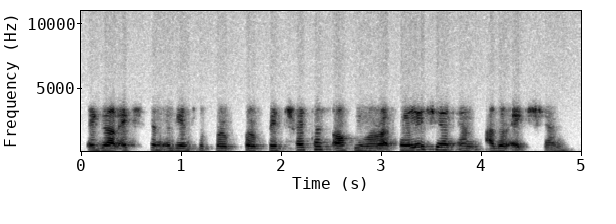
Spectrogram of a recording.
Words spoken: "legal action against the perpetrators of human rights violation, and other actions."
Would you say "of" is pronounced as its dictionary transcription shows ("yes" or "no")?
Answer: no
